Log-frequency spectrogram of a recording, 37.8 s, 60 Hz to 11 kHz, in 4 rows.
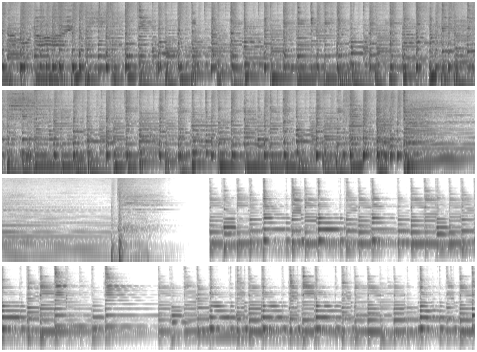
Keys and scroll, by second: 28.8 ctrl+shift+n, 29.2 Return.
